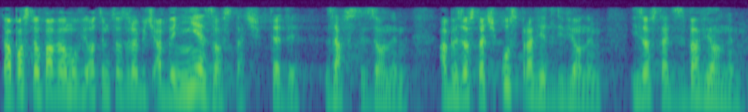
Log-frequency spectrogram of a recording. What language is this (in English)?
Polish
